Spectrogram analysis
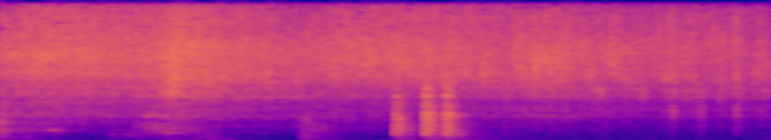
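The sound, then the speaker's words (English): Potatoes sizzling as they cook in a pan, a steady bright hiss broken by a few sharp stirring scrapes near the middle. “Or as we say, potatoes. Cooking them up. Cooking up potatoes.”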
